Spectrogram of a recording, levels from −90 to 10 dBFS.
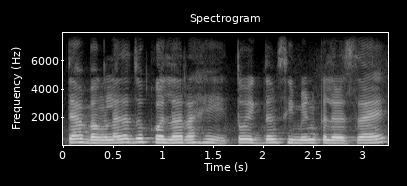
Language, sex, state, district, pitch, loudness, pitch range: Marathi, female, Maharashtra, Gondia, 215 Hz, -15 LUFS, 200-225 Hz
